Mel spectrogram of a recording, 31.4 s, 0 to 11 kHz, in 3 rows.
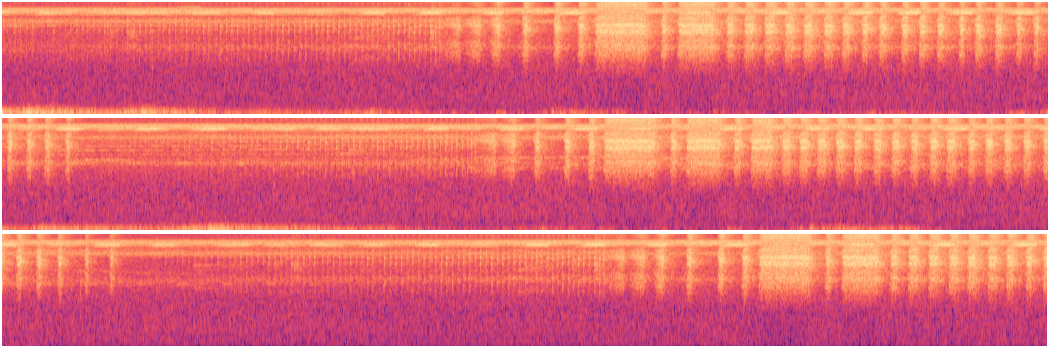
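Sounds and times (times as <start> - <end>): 
faint low rumble: 0.0 - 3.8
cicadas buzzing in the Amazon rainforest: 0.0 - 31.3.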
